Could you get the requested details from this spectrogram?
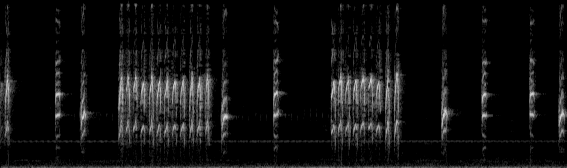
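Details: Konin (Bar-winged Prinia) singing as tutor material for magpie-robins and fighter birds: spaced high chips framing two dense, rapid rattling trills each about a second long.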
